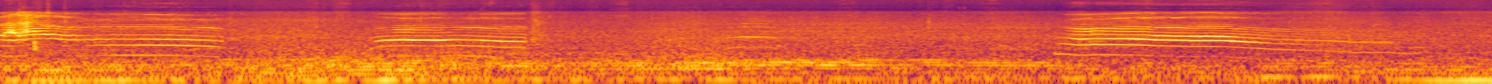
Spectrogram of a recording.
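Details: Ginger cat meowing furiously while waiting to be fed alongside other cats: long drawn-out harmonic meows, the first falling, later ones wavering and sliding down, with gaps between, over a steady low rumble of background noise.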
